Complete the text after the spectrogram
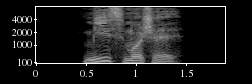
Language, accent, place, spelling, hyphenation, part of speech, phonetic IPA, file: German, Germany, Berlin, Miesmuschel, Mies‧mu‧schel, noun, [ˈmiːsˌmʊʃl̩], De-Miesmuschel.ogg
- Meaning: a type of edible mussel common to the North Sea- the blue mussel, Mytilus edulis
